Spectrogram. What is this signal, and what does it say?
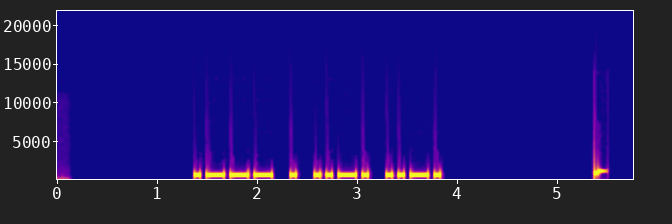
Morse code, heard as a keyed tone, about 20 wpm, 700 Hz. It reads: JEFF
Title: USA Common Names - 20wpm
